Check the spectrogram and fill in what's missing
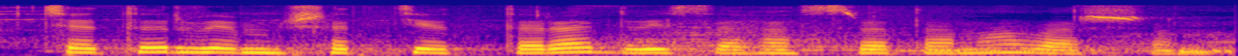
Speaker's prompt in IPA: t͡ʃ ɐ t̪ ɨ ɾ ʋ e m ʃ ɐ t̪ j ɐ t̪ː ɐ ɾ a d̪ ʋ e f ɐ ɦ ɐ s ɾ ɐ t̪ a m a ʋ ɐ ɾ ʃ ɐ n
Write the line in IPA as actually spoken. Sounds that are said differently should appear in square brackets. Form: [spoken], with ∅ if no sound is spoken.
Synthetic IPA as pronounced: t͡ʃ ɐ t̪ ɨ ɾ ʋ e m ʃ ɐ t̪ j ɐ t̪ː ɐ ɾ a d̪ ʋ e [s] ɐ ɦ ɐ s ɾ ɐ t̪ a m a ʋ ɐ ɾ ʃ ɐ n

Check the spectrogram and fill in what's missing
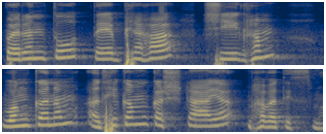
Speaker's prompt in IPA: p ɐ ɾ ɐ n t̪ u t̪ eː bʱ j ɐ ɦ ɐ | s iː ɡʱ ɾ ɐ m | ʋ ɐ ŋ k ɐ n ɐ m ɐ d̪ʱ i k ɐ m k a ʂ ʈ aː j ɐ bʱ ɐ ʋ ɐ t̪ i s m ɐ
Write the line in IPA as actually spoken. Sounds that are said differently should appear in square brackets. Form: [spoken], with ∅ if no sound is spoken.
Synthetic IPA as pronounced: p ɐ ɾ ɐ n t̪ u t̪ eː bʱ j ɐ ɦ ɐ | [ʃ] iː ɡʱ ɾ ɐ m | ʋ ɐ ŋ k ɐ n ɐ m ɐ d̪ʱ i k ɐ m k [ɐ] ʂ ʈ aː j ɐ bʱ ɐ ʋ ɐ t̪ i s m ɐ

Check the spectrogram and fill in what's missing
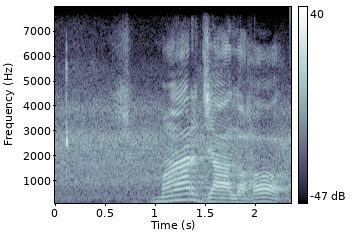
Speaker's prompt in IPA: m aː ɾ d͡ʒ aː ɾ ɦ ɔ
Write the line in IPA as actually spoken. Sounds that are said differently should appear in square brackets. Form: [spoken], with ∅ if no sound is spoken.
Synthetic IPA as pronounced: m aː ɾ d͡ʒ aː [l] ɦ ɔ

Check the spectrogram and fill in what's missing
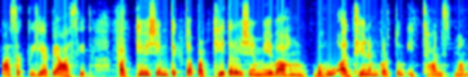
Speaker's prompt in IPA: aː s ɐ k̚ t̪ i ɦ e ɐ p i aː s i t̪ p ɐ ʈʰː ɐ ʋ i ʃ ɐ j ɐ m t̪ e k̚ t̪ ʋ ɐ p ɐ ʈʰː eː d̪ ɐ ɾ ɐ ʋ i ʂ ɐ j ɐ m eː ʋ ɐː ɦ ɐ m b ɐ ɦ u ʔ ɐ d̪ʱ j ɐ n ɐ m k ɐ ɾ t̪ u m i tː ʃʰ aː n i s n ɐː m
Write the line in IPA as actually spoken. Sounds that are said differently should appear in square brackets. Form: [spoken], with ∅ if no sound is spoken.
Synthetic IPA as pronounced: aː s ɐ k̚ t̪ i ɦ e ɐ p i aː s i t̪ p ɐ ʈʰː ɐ ʋ i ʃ ɐ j ɐ m t̪ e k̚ t̪ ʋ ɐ p ɐ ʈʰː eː [t̪] ɐ ɾ ɐ ʋ i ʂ ɐ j ɐ m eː ʋ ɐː ɦ ɐ m b ɐ ɦ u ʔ ɐ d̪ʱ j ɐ n ɐ m k ɐ ɾ t̪ u m i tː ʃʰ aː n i s n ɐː m

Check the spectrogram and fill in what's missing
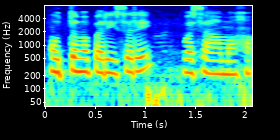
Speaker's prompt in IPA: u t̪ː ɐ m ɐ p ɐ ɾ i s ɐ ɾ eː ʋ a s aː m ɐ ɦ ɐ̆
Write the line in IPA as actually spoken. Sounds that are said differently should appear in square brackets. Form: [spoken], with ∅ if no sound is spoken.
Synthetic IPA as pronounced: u t̪ː ɐ m ɐ p ɐ ɾ i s ɐ ɾ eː ʋ [ɐ] s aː m ɐ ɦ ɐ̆

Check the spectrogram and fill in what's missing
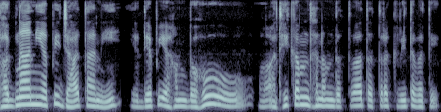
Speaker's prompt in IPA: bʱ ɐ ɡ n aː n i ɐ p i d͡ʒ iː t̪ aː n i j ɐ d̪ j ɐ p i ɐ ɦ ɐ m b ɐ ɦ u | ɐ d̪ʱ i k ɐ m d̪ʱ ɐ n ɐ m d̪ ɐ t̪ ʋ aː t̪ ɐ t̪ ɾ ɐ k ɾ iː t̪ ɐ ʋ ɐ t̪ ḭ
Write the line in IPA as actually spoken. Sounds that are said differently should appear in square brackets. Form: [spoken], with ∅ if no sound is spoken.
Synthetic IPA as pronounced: bʱ ɐ ɡ n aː n i ɐ p i d͡ʒ [aː] t̪ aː n i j ɐ d̪ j ɐ p i ɐ ɦ ɐ m b ɐ ɦ u | ɐ d̪ʱ i k ɐ m d̪ʱ ɐ n ɐ m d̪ ɐ t̪ ʋ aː t̪ ɐ t̪ ɾ ɐ k ɾ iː t̪ ɐ ʋ ɐ t̪ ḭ

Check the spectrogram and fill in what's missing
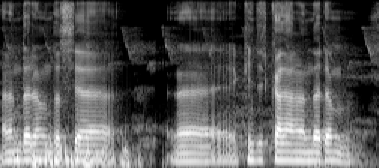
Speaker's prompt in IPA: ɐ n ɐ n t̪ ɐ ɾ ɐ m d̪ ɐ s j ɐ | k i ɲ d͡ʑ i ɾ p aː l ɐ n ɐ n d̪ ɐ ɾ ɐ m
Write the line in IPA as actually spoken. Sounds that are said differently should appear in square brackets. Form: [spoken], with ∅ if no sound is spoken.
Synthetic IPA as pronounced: ɐ n ɐ n [d̪] ɐ ɾ ɐ m d̪ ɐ s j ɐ | k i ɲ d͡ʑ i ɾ [k] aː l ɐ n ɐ n d̪ ɐ ɾ ɐ m

